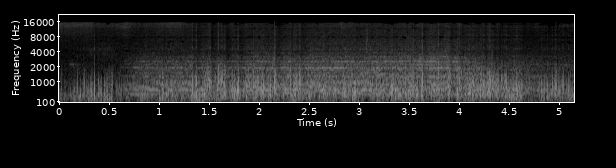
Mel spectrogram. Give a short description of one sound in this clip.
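A train horn blares loudly as a train approaches.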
